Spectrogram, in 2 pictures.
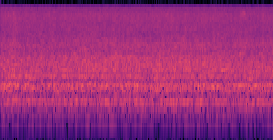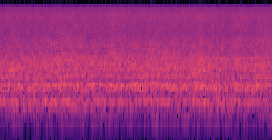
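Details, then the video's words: Swarm-like drone of bees heard naturally, dense unbroken buzzing with several humming tones overlapping at an even loudness throughout. "bees therapy relaxing natural buzzing sound"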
